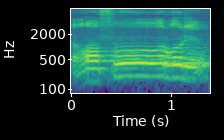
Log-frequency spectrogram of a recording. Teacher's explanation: غین حلق سے اس کی آواز موٹی ہوگی. غفور را پر ہوگی.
